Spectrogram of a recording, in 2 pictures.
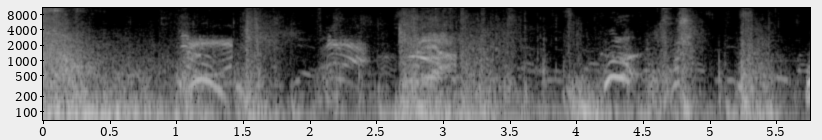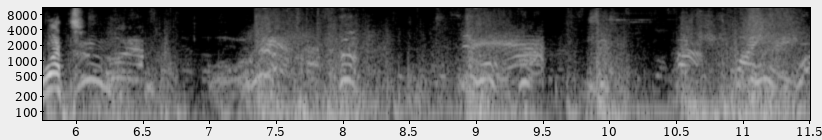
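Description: Punches and kicks land with sharp thuds.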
